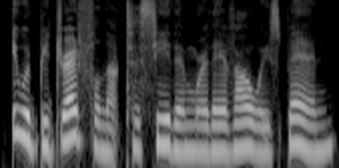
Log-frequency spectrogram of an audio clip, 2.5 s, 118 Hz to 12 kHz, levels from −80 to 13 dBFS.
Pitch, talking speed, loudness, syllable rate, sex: 215 Hz, 305 wpm, -20 LUFS, 6.8 syllables/s, female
